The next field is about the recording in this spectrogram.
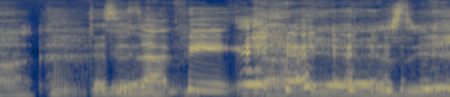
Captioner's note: laughs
